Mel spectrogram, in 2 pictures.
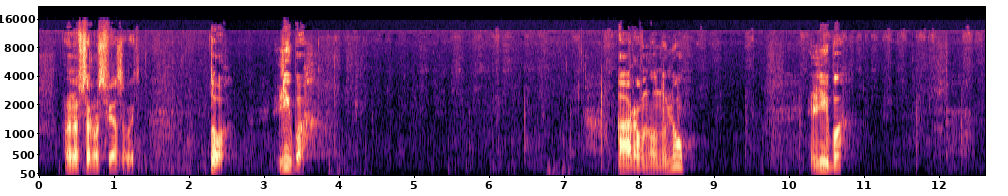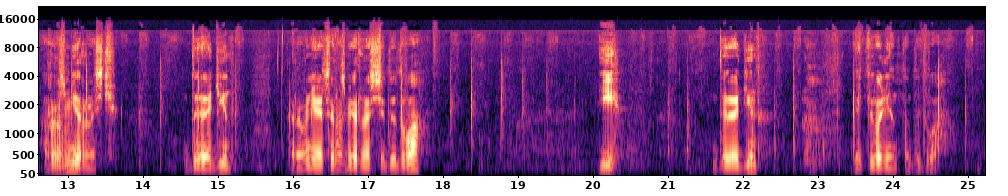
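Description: A middle-aged man lectures in short bursts, in a room with some echo.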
